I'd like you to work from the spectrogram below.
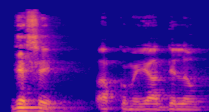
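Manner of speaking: normal talking voice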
